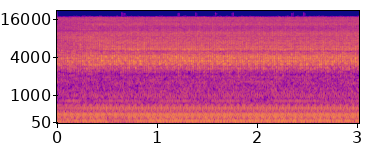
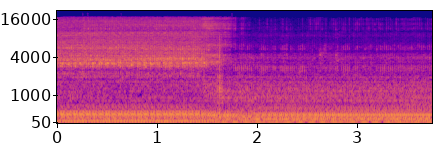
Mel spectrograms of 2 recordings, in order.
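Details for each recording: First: Pump, bypass set to 80 psi, operating near 60-65 psi: constant hiss with fast rough fluttering chatter about three pulses a second as the bypass engages; fix is raising the bypass setting. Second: Pump with bypass reset to 80 psi, operating around 15 psi: even, steady hum with no surging or bypass chatter; normal running, engagement returning only near 60-65 psi.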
